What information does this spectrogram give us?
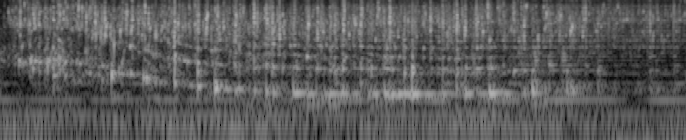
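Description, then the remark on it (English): Water is poured for a cat, splashing steadily into a container, a continuous rushing, gurgling stream that stays fairly loud for the whole few seconds with no voices. “Well, it looks like the cat wants more water.”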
